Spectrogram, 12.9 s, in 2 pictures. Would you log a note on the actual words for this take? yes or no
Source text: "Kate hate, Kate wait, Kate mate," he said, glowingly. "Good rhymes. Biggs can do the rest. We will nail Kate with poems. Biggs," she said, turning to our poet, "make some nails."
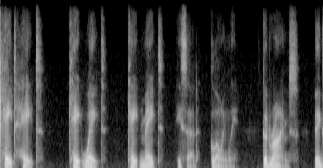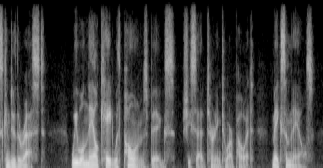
no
